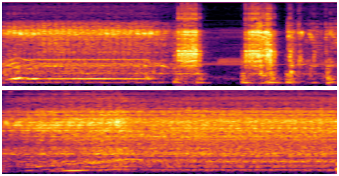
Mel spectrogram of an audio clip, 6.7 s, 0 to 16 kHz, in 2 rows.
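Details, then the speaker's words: Philips VR400 VCR Turbodrive tape mechanism, repaired after a broken gear, runs with a steady small-motor whir and hiss plus a few sharp clunks as it shifts; working normally but somewhat noisy, unlike a previous unit. "alors oui il fait faire du bruit j'ai constaté c'est marrant le deuxième que j'ai fait il faisait aucun bruit si là il fait du bruit"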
